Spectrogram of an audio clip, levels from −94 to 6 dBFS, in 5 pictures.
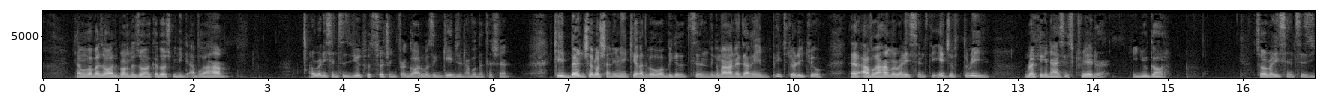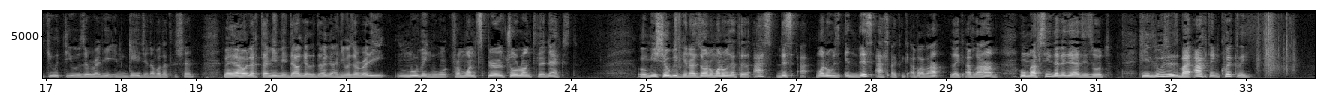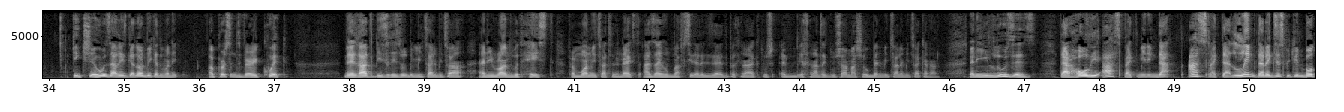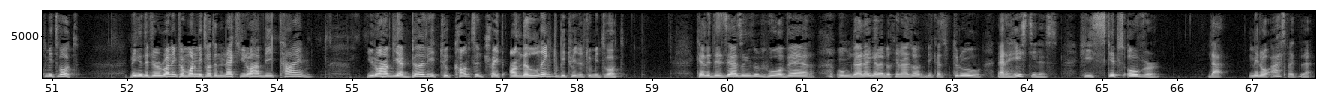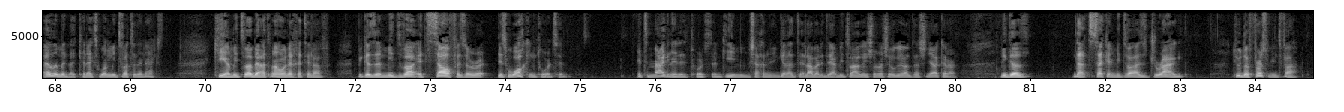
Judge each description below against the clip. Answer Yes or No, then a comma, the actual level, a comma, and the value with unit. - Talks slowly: Yes, slow, 125 wpm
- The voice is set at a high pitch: No, low, 135 Hz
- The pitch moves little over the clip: No, average, 4.7 semitones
